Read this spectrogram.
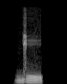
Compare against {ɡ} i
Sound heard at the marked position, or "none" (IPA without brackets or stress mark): ɡ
